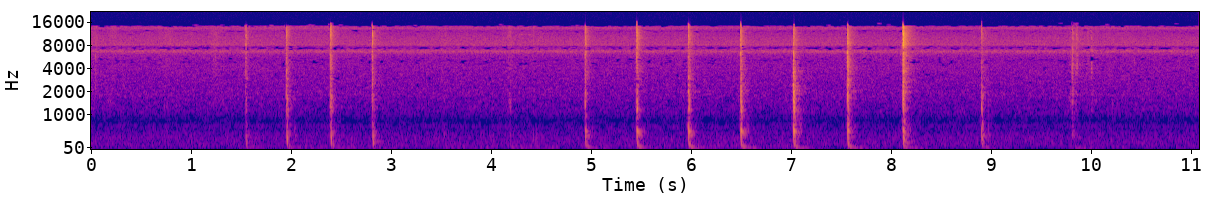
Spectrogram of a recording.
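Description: A bamboo post being struck with a thick piece of bamboo used as a mallet: sharp knocks, four in quick succession, a pause, then about nine more at roughly two a second, the last couple weaker.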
